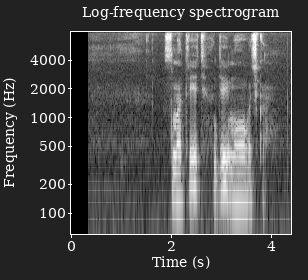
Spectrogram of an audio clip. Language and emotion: Russian, sad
